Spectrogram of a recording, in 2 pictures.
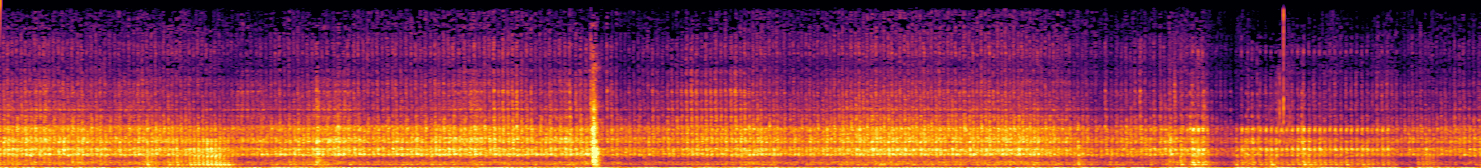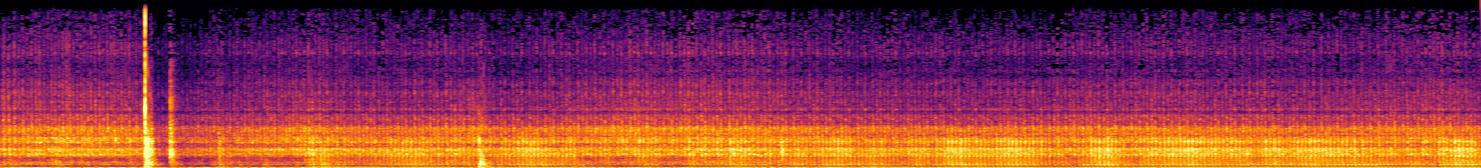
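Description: Off-road vehicle's engine running at low speed as it crawls along a rutted, muddy lane, with a strong low rumble and a few sharp knocks, the loudest about sixteen seconds in.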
